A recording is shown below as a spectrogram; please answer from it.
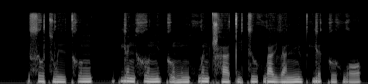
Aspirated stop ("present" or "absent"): present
